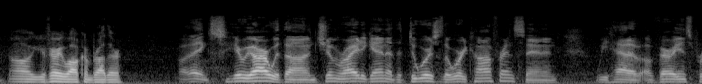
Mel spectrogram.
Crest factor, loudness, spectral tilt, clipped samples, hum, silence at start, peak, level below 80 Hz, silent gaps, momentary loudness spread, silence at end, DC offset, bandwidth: 20 dB; -24 LUFS; -6 dB/octave; under 0.1%; none; 0 s; -4 dBFS; -56 dBFS; none; 13 LU; 0 s; 0.2%; 10.5 kHz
